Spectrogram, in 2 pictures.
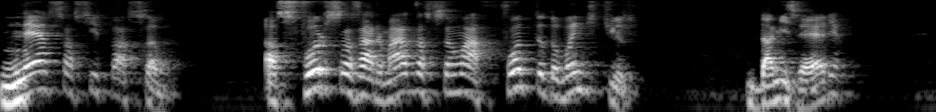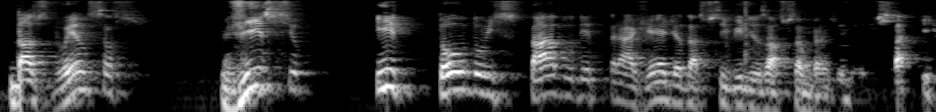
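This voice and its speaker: Speaking at a very slow pace with long, frequent pauses, a man talks in a high pitch. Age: 70s. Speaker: political commentator. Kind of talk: political monologue. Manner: heated.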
